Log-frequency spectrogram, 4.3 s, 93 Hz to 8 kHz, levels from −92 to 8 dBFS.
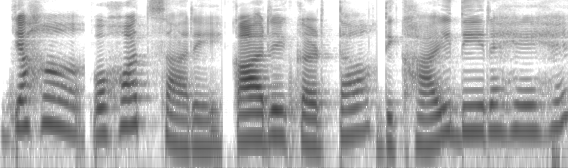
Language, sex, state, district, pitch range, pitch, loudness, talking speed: Hindi, female, Maharashtra, Pune, 195-255 Hz, 235 Hz, -28 LUFS, 110 wpm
